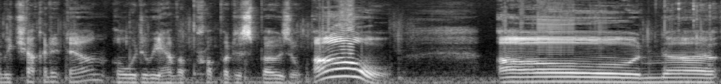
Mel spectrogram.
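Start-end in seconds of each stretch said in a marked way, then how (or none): 2.3-5.4 loud, high startled oh no; startled cry. Real, not acted. Caught off guard by the game, a loud startled cry. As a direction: jump at the sudden shock.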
